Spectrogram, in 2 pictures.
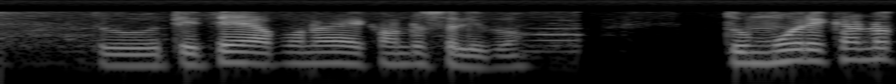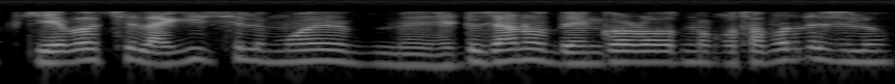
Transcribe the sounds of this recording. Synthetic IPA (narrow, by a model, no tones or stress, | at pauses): t̪ot̪etɛɦɛapɔnaɹɛkaw̃ɳʈɔsolibɔ | t̪umoɹɛkaw̃ɳʈtɔtkiɛbasʰilaɡisilmojɦet̬uzanũbɛŋkɔɹlɔɡɔt̚mojkɔt̪ʰapatas̬ilʊ̃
